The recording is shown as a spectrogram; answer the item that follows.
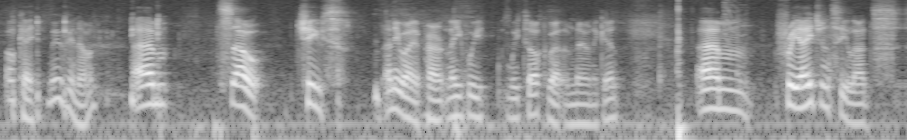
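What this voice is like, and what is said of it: Mixed Yorkshire and Irish accent. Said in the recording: “It's the accent, you know, the accent. The Yorkshire slash Irish mingling thing that I have.”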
